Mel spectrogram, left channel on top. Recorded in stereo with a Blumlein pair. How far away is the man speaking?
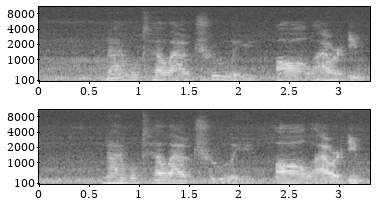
About 1.7 m.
